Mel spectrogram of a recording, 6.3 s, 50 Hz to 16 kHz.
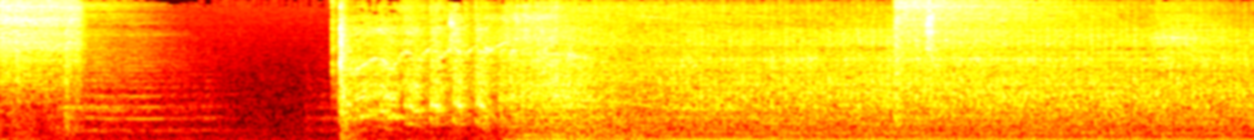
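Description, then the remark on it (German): A heating-oil tanker truck from the firm Lang Energie in Kreuzlingen, loaded full with 22,000 litres of eco heating oil, starts up with a sharp burst, then settles into a steady low rumble that builds as it pulls away to deliver to seven single-family houses in Weinfelden, with a brief hiss like releasing air brakes. “So, jetzt habe ich 22'000 Öko Heizöl geladen. Also der Wagen ist voll. Wir fahren auf Weinfelden und dort haben wir 7 Einfamilienhäuser, die wir beliefern.”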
